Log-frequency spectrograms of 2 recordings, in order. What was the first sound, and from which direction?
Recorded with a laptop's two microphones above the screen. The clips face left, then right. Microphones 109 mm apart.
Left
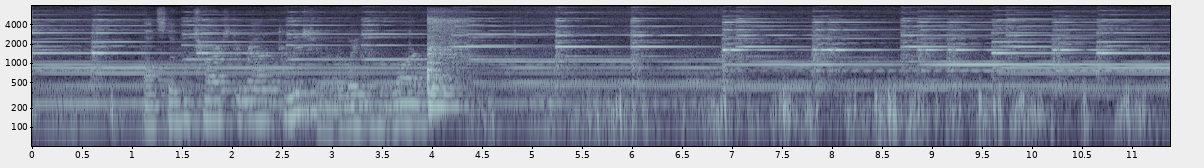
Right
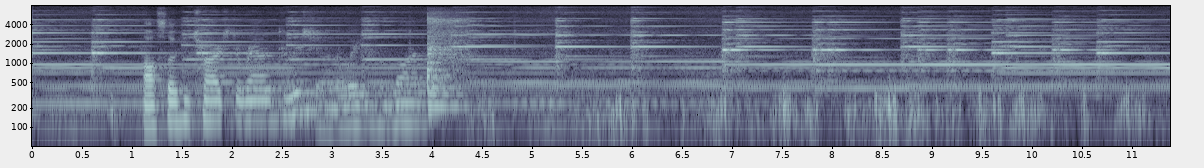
A man speaking, 45° right (ahead or behind).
